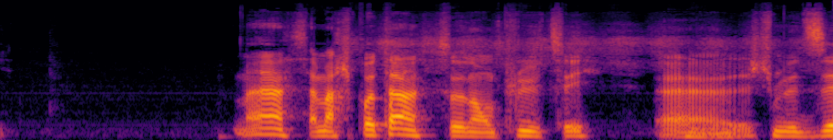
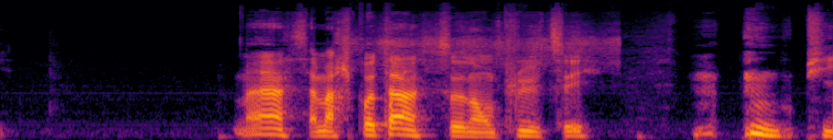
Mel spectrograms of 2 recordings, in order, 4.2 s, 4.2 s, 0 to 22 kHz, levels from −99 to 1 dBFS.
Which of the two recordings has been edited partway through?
second; 1 cut; at 3.1 s

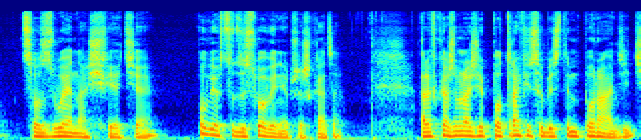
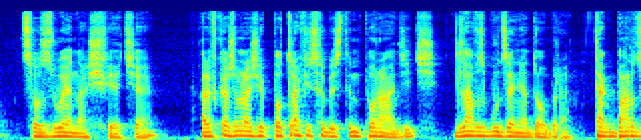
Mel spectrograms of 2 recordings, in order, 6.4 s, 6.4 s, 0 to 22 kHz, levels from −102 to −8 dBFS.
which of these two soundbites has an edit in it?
second; 1 cut; at 1.9 s

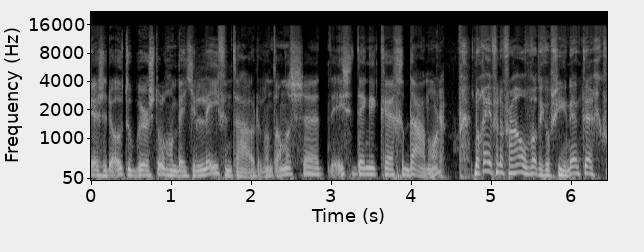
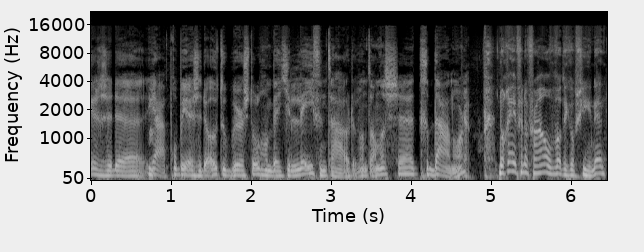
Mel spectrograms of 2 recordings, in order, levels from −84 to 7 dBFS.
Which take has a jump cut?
second; 1 cut; at 4.1 s

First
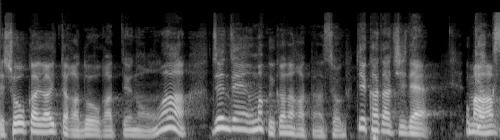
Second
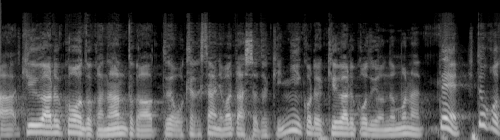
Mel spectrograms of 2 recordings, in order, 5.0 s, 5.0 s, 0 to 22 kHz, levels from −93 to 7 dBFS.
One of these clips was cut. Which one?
first; 1 cut; at 3.5 s

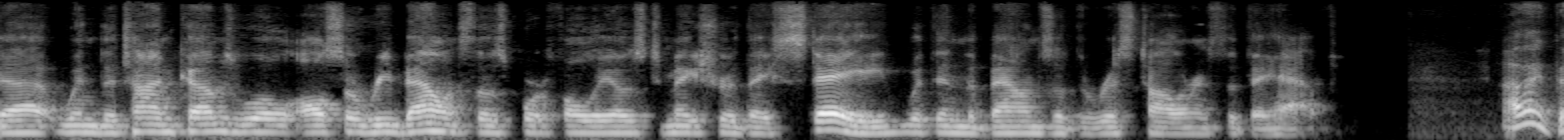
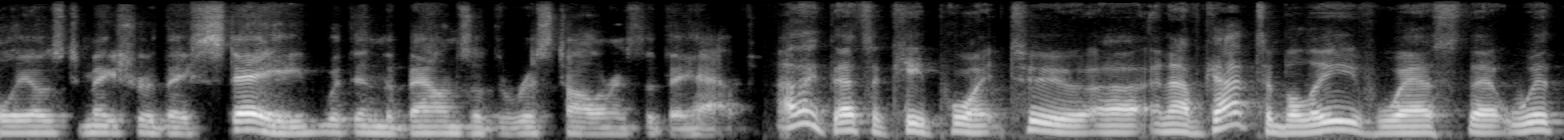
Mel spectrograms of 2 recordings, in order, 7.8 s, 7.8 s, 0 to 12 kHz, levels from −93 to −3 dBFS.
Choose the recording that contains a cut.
second; 1 cut; at 3.8 s

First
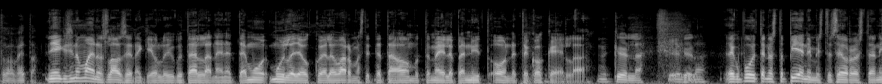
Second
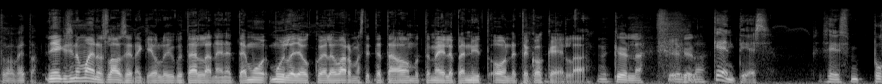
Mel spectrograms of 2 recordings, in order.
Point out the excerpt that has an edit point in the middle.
second; 1 cut; at 7.1 s

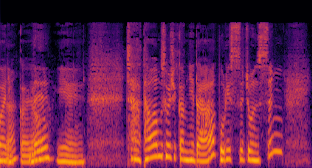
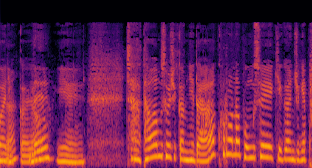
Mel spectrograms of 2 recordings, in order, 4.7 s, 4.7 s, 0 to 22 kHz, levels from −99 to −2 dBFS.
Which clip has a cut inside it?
first; 1 cut; at 3.2 s

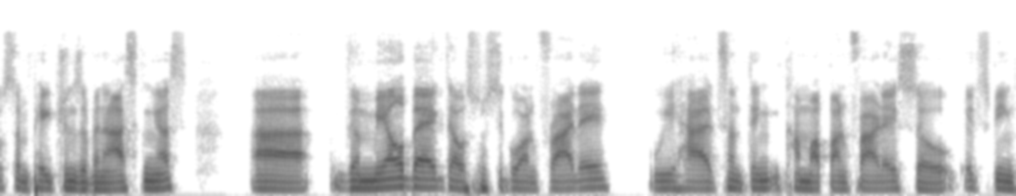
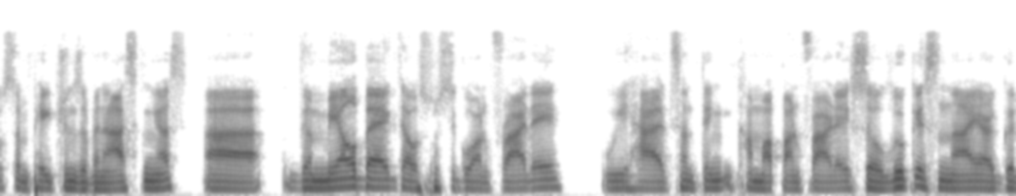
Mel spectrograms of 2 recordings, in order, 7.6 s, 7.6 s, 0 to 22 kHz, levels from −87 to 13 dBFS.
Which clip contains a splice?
second; 2 cuts; at 1.4 s, 6.4 s

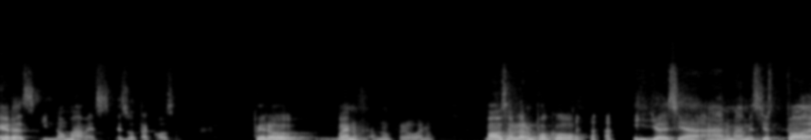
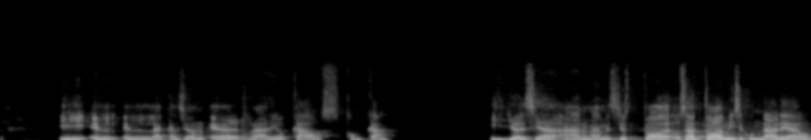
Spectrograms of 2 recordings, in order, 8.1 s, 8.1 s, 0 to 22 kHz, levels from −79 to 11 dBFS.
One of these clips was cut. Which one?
first; 2 cuts; at 3.7 s, 6.2 s

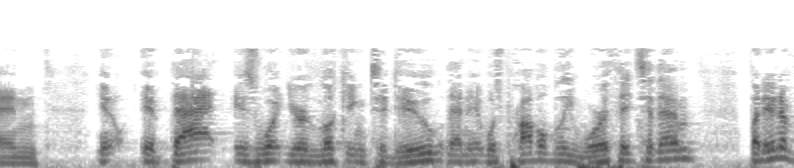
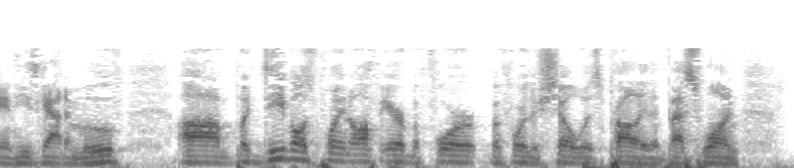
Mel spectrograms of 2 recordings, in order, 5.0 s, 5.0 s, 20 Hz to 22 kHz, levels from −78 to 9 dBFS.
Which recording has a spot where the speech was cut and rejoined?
first; 1 cut; at 2.8 s

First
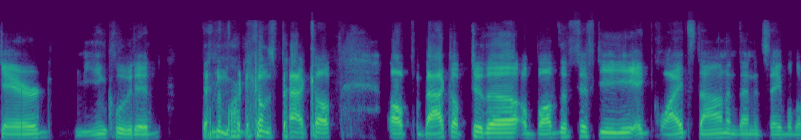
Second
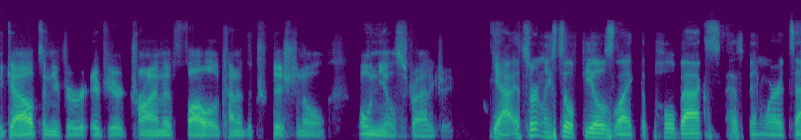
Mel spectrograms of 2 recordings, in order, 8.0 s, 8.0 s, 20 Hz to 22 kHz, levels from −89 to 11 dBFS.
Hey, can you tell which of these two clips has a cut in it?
first; 1 cut; at 6.5 s

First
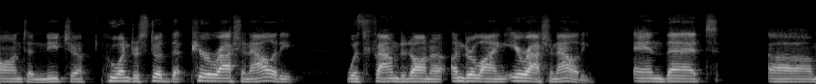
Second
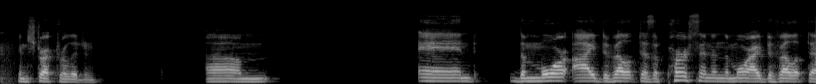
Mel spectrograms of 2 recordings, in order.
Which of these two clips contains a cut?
first; 2 cuts; at 0.9 s, 6.3 s

